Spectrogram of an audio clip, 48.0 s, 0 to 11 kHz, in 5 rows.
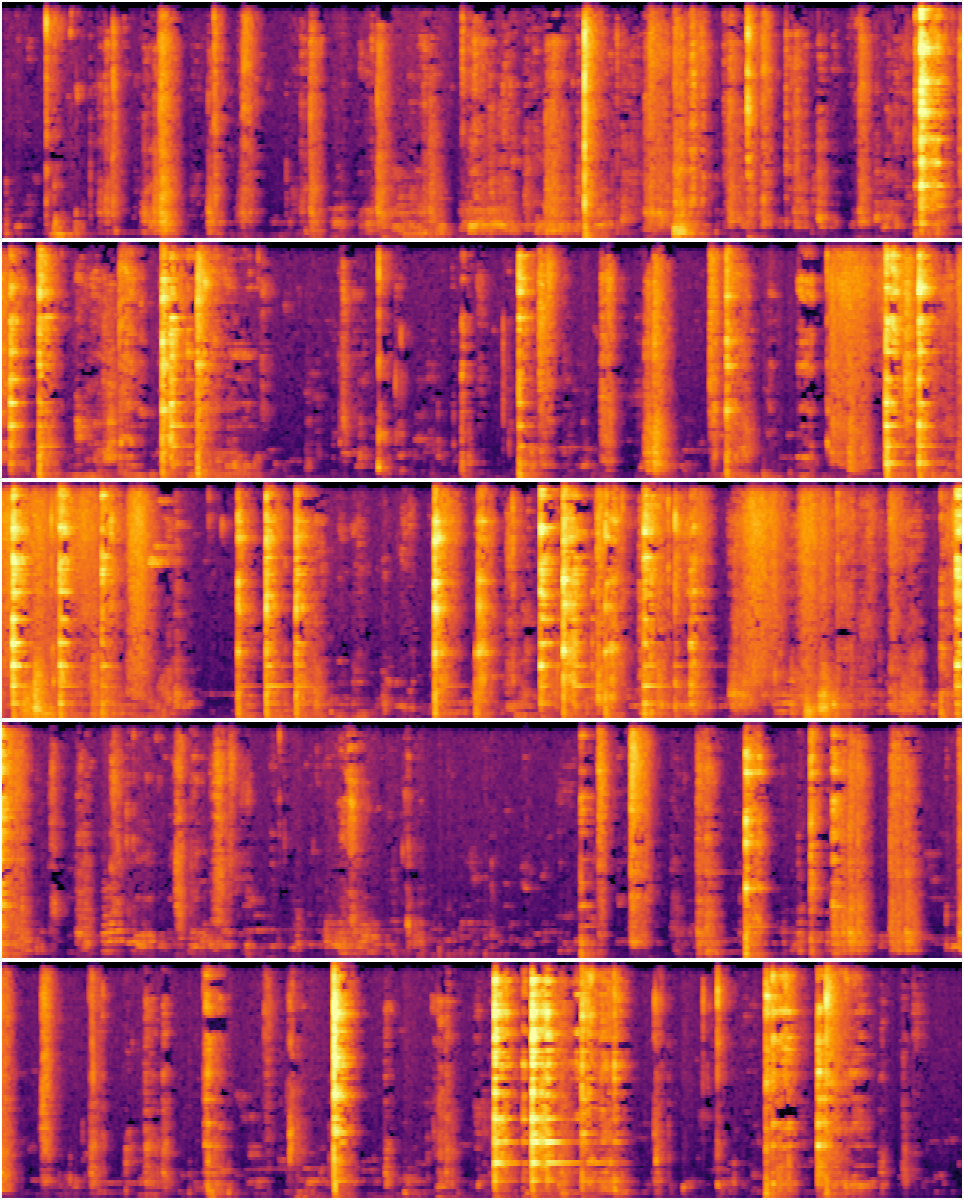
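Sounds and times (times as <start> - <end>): cutlery clinking on plate: 5.8 - 11.8, 16.0 - 20.7, 23.5 - 27.6, 41.7 - 42.0, 42.8 - 44.7, 46.0 - 47.1.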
